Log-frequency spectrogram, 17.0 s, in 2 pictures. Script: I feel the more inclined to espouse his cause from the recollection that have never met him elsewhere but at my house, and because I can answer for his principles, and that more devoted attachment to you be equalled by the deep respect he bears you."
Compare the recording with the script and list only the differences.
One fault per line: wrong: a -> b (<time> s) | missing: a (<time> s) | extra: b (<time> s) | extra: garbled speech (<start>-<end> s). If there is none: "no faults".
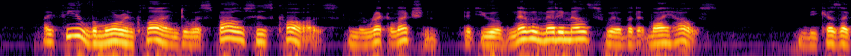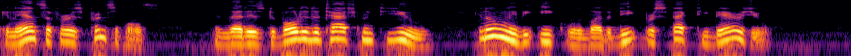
extra: you (4.8 s)
wrong: more -> his (11.0 s)
extra: can only (13.3 s)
